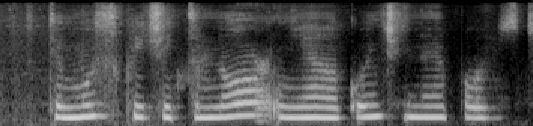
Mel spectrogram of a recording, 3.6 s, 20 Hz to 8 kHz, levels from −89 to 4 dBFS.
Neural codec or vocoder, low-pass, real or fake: codec, 16 kHz, 1.1 kbps, Voila-Tokenizer; 7.2 kHz; fake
